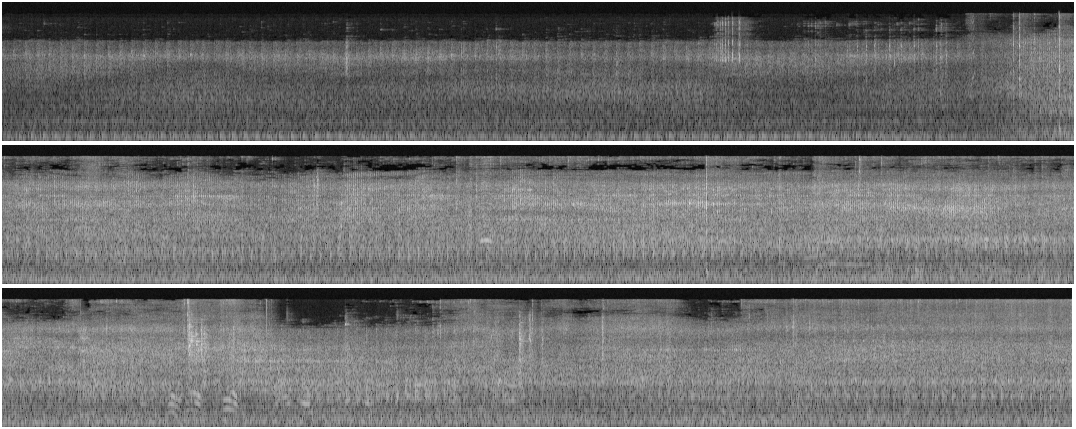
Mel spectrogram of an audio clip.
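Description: Fishing boat engine running steadily at an even pitch. About ten seconds in the sound grows louder and busier, with added noise over the engine.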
